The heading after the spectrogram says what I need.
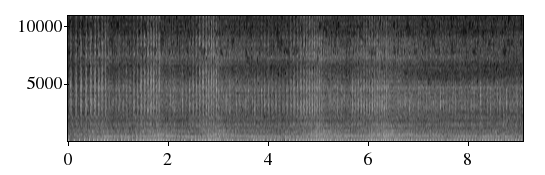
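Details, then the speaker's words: Restored custom Honda CT90, fuel mixture screw not yet adjusted: fast, even single-cylinder idle putter with a faint breathy suck on each intake pulse; owner hears it sucking in a little and plans a mixture adjustment. "And you can hear in here, hear it sucking in a little."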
